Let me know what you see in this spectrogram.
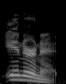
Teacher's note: The T disappears from the word internet.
